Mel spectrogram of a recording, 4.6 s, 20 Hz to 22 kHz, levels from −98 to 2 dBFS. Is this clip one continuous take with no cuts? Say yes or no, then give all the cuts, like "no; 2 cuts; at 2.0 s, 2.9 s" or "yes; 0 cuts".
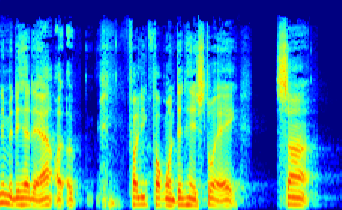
no; 1 cut; at 2.0 s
